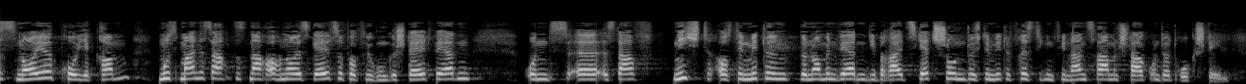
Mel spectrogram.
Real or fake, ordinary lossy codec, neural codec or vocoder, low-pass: real; none; none; none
